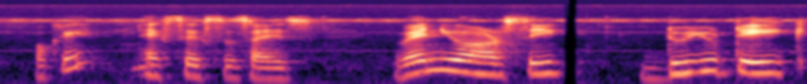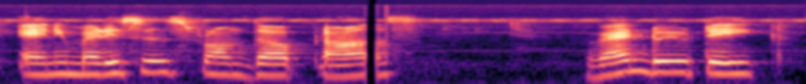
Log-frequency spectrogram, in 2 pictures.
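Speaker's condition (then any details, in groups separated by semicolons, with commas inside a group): No condition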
